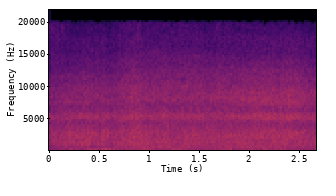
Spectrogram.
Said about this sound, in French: Les galets roulent sous la mer.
